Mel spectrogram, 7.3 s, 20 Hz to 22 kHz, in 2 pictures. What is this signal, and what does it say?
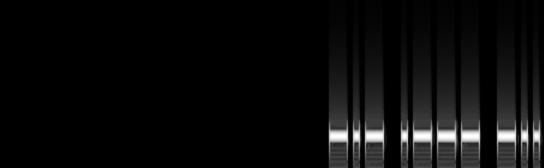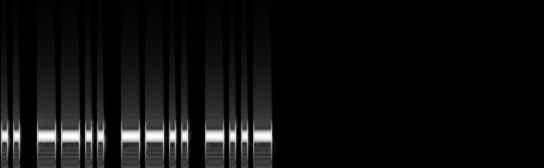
Morse code, heard as a keyed tone, about 30 wpm, 700 Hz. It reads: KJ6ZZX
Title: USA Call Signs - 6 Characters - Repeated 2x - 30wpm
